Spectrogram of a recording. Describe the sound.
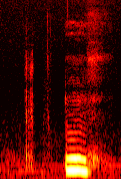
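Soft bites and chewing on a milk-chocolate-covered snack with orange jelly, a couple of faint crunchy clicks followed by a loud hummed sound of enjoyment.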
